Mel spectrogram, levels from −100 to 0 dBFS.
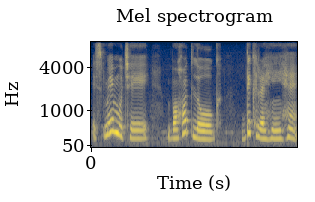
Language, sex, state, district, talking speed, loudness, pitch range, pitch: Hindi, female, Madhya Pradesh, Katni, 100 wpm, -16 LUFS, 185-245 Hz, 195 Hz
